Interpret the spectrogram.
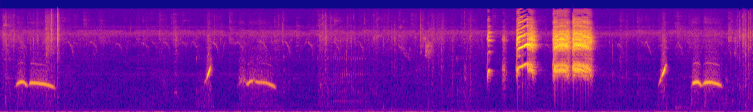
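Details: Captive, hand-raised Chinese francolin calling in October while kept waiting for a female mate. A loud, harsh, strident multi-note burst stands out near the end. Softer whistled, down-slurred notes repeat throughout, with faint background hiss.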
